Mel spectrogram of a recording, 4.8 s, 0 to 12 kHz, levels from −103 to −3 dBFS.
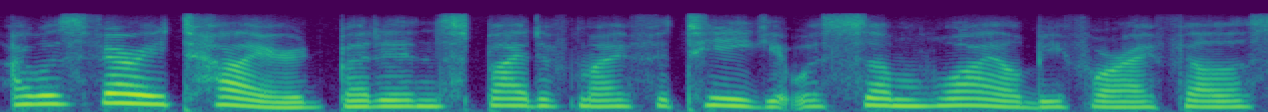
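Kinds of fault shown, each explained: No faults are heard in this speech clip. It has passed through an AMR wideband (HD Voice) codec, with nothing above about 7.5 kHz and only faint coding roughness at most, which fits a higher-rate mode of around 18.25 kbit/s.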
